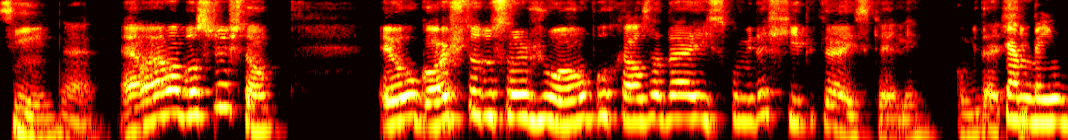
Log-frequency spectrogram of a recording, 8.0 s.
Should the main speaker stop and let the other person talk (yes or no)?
yes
